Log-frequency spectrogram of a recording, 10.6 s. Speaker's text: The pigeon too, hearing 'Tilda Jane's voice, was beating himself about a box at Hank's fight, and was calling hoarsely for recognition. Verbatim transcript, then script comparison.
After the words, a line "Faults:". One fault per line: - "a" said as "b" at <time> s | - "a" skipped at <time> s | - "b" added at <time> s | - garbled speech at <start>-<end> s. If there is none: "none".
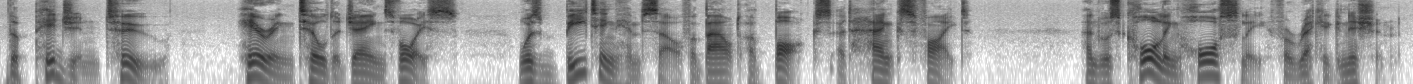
The pigeon too, hearing 'Tilda Jane's voice, was beating himself about a box at Hank's fight, and was calling hoarsely for recognition.
Faults:
none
